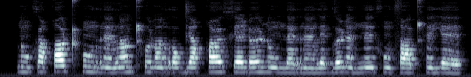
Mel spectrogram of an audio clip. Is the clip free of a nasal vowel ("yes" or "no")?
no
